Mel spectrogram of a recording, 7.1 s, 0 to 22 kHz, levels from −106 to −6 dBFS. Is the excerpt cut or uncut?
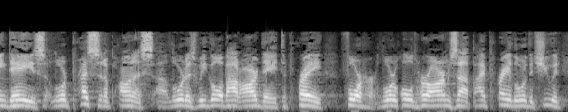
cut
